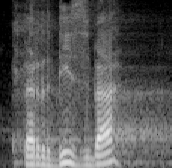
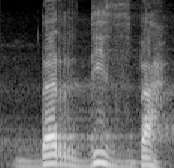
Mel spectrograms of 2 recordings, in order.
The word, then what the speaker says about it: Bardizbah: Bardizba, it's a Persian word, and it means farmer. That's the correct way of saying the name. Bardizba, that's how you say it.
